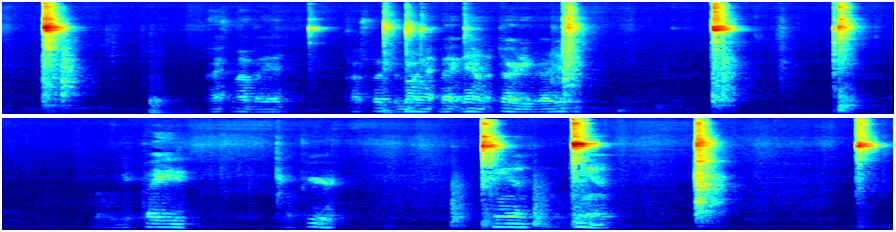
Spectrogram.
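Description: Casino chips click and clack as they are set down.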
